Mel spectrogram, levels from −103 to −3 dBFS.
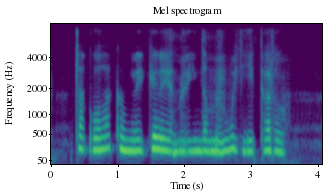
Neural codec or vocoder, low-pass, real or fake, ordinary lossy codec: codec, 16 kHz in and 24 kHz out, 0.4 kbps, LongCat-Audio-Codec, four codebook decoder; 7.2 kHz; fake; none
